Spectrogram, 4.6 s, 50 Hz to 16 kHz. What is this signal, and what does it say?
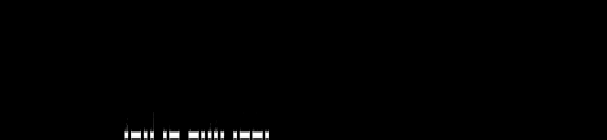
Morse code, heard as a keyed tone, about 53 wpm, 700 Hz. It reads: LA6P
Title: DXCC-100 Call Signs - 4 Characters - Repeated 2x - 50wpm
